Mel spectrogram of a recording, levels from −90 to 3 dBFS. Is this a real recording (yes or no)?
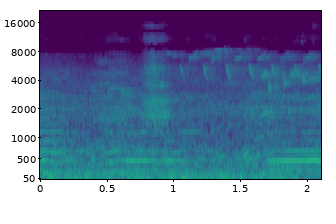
no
